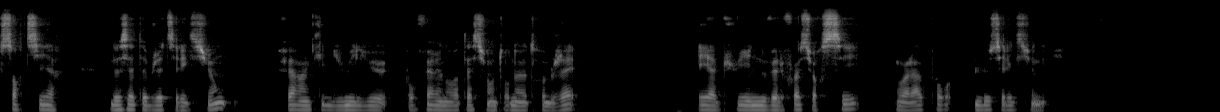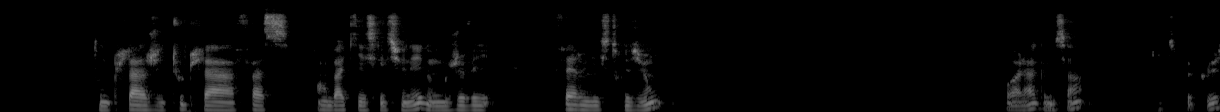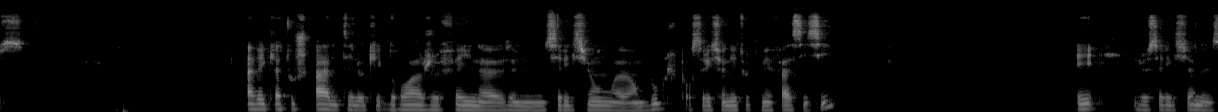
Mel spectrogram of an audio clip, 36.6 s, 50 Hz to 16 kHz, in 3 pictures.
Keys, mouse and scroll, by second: 1.5 middle click, 4.1 middle click, 4.8 shift+middle click, 6.5 c, 11.7 right click, 12.2 middle click, 14.1 g, 14.4 right click, 14.8 middle click, 15.6 middle click, 22.1 click, 22.4 middle click, 23.1 g, 24.3 shift+click, 24.7 a, 25.0 middle click, 26.5 alt+right click, 30.6 middle click, 34.2 c, 34.8 right click, 35.2 middle click, 35.6 c.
